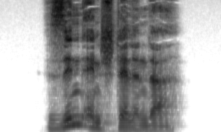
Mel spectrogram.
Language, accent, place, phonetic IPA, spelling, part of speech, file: German, Germany, Berlin, [ˈzɪnʔɛntˌʃtɛləndɐ], sinnentstellender, adjective, De-sinnentstellender.ogg
- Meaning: 1. comparative degree of sinnentstellend 2. inflection of sinnentstellend: strong/mixed nominative masculine singular 3. inflection of sinnentstellend: strong genitive/dative feminine singular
